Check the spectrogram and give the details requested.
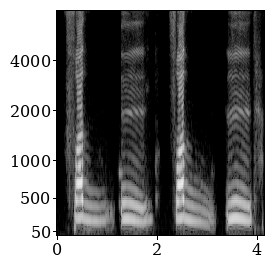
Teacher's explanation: جب ضاد کی رخاوہ کمپلیٹ کر لیں، پھر آپ لام کے مخرج پہ جائیں گے تو آواز دونوں کی نکلے گی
